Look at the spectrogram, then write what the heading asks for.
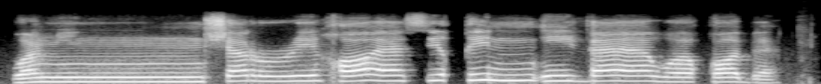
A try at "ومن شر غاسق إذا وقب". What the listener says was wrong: Okay, your ghain sounds more like a kha. Okay, so ra, rasiqin idha waqab.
